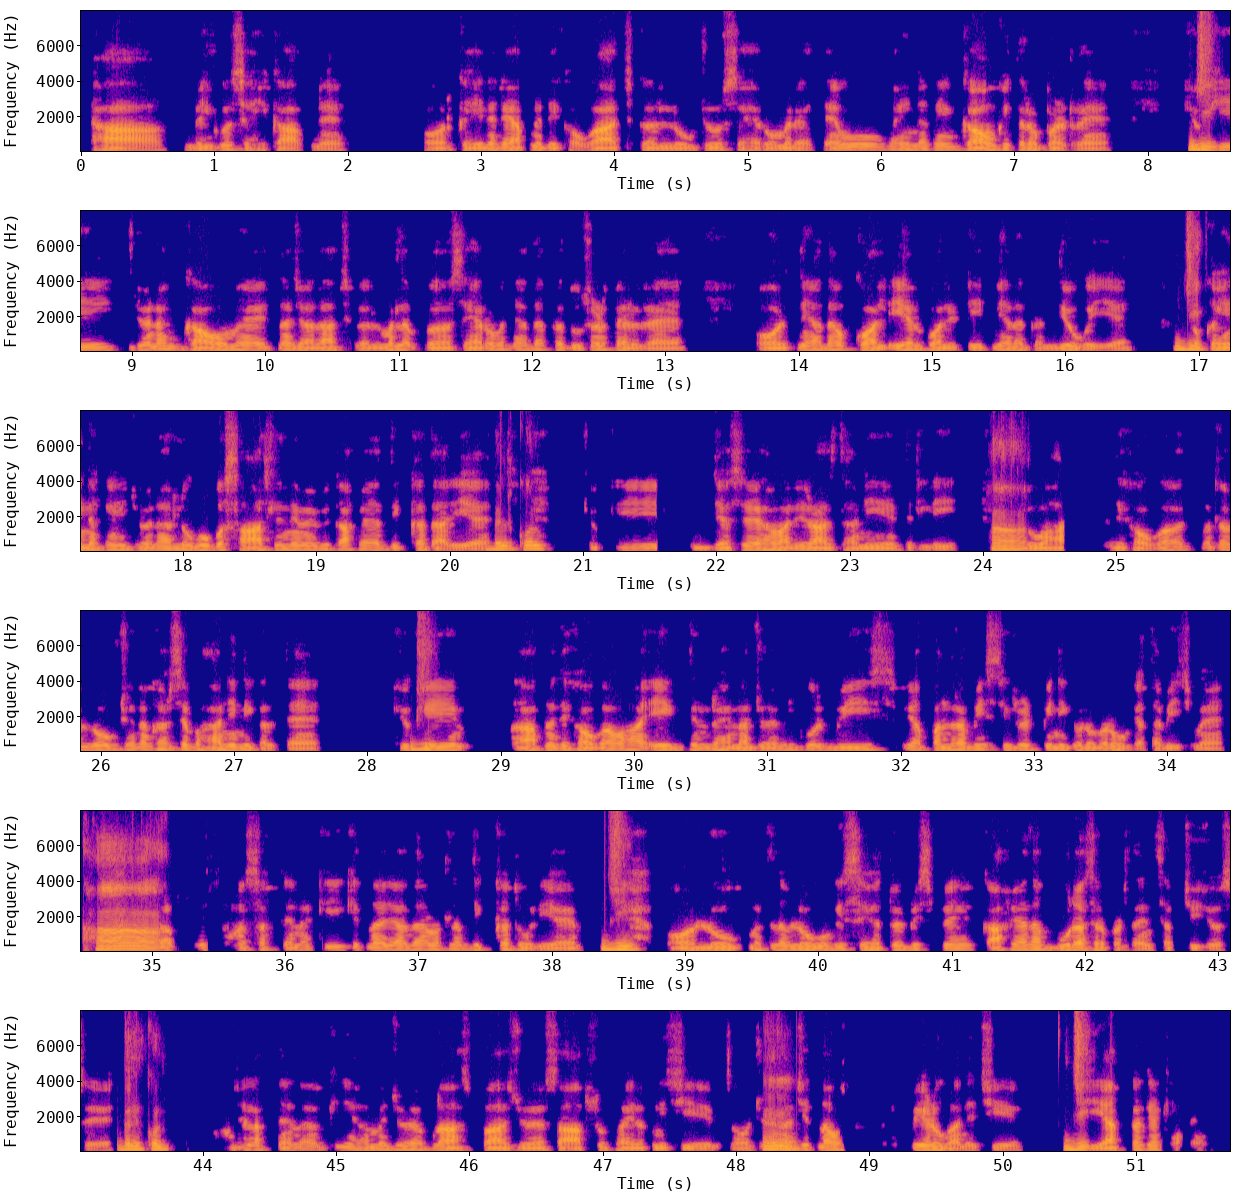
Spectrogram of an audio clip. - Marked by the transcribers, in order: static; in English: "क्वाल एयर क्वालिटी"; tapping; distorted speech
- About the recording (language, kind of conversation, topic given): Hindi, unstructured, घर पर कचरा कम करने के लिए आप क्या करते हैं?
